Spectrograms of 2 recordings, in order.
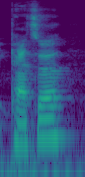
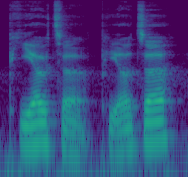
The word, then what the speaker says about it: Piotr: I keep saying an American accent because I keep saying Petr, like Petr Cech, but because all the Americans say Piotr, I have to say it like that. Piotr, yeah.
